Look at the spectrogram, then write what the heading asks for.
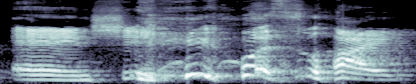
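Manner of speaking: laughing mid-sentence, words stretched out; real laugh interrupting the retelling. Real, not acted. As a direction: break into a laugh while telling it. Laughs while retelling the scene.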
